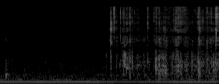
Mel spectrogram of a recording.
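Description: Clear plastic packaging sleeve crinkling as it is handled, in short scattered rustles that start about a second in.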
